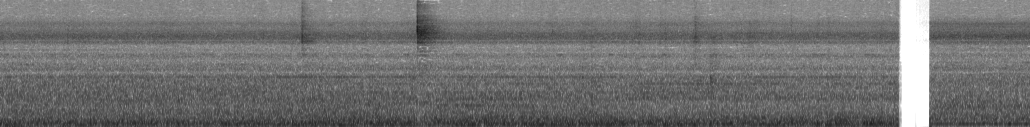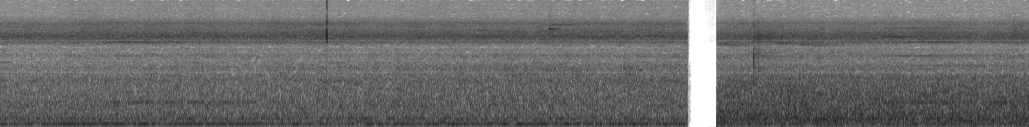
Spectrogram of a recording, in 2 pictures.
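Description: Steady rumble of a train running, heard from inside the passenger car. After a cut about nine seconds in, a steady hum with a low drone continues, broken by a second short cut near the end.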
